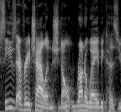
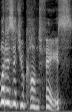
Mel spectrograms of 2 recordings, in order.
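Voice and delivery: put-on British accent, pitched very high and loud; 13 semitones higher, 8 dB louder than usual. Quoting a favorite line, in Mother Abbess's British accent. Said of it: "in her British accent goes".

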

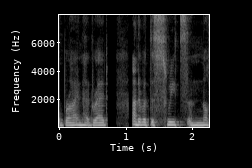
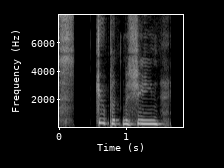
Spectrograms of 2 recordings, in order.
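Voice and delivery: frustrated, seething, high, angry hiss; 6 semitones higher than usual. A man kicks a washing machine whose door won't open, hissed. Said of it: "He hissed".

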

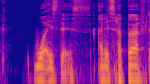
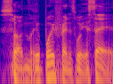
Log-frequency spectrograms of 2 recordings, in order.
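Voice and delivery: ordinary talk

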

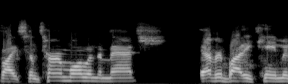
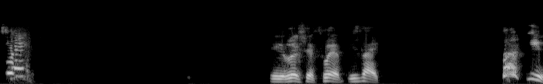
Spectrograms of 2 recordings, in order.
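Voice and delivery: usual speaking voice

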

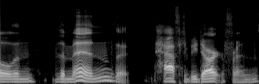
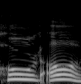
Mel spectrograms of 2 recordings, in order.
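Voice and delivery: strained, effortful voice, pitched up; 8 semitones higher than usual. The Ogier grabs a Trolloc's arm holding a man off the ground, strained voice. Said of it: "Loyal's voice sounded strained".

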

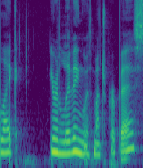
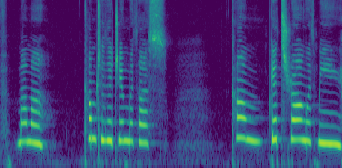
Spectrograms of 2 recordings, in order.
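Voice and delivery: put-on tiny, silly, very high little baby voice; 10 semitones higher than usual. Retelling how he came in holding the baby and spoke in a funny little voice. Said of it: "did this funny little voice of".

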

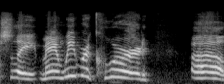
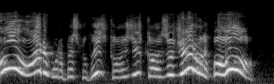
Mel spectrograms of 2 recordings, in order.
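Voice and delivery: high, squeaky little cartoon mouse voice; 9 semitones higher than usual. Joking about what Mickey Mouse would say after getting the video, Mickey Mouse impression. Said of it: "Was that Mickey Mouse?".

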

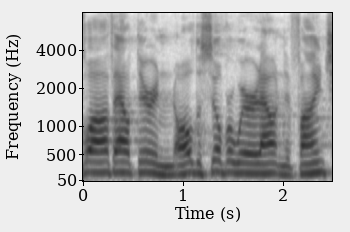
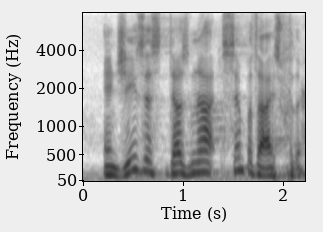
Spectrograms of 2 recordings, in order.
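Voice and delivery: ordinary talk

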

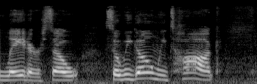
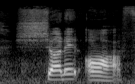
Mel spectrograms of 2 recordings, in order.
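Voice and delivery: usual speaking voice

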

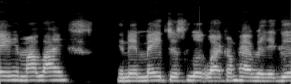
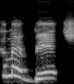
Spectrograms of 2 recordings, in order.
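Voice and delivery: put-on harsh angry tone, higher; 7 semitones higher than usual. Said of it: "It's the tone".

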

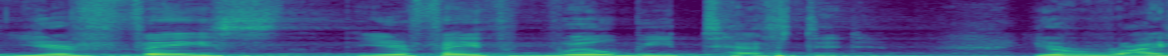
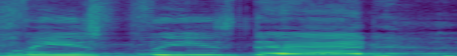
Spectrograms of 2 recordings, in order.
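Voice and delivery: put-on high little kid's voice, begging and pleading; 9 semitones higher than usual. Retelling a two-and-a-half-year-old son asking for a treat: imitating a begging child. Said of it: "he just kind of begs".

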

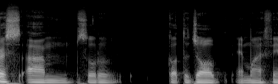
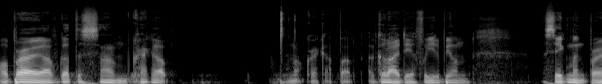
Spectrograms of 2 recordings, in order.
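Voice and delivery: normal talking voice

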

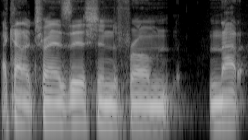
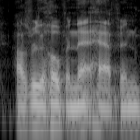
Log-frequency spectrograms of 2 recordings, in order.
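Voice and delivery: plain

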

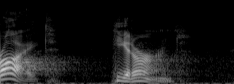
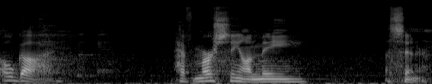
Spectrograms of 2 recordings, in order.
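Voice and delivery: mock-pained, pleading, prayer-like tone, quieter and slower; 3 semitones lower, 9 dB quieter than usual. Preaching, retelling a man's prayer for mercy, acting out a pained plea. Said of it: "You could almost hear the pain in his voice".

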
